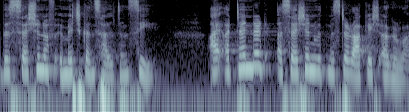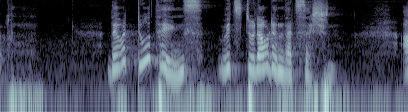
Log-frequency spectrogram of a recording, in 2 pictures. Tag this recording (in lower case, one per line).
monologue
speech
female speech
